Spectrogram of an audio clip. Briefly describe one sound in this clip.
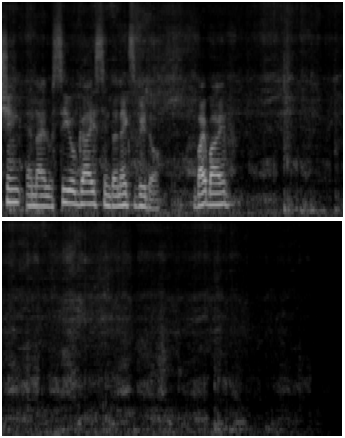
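A small robot car whirs as it drives around a track.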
